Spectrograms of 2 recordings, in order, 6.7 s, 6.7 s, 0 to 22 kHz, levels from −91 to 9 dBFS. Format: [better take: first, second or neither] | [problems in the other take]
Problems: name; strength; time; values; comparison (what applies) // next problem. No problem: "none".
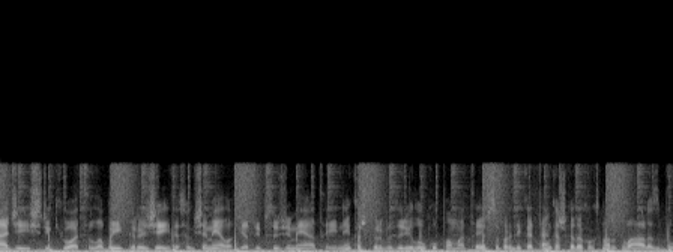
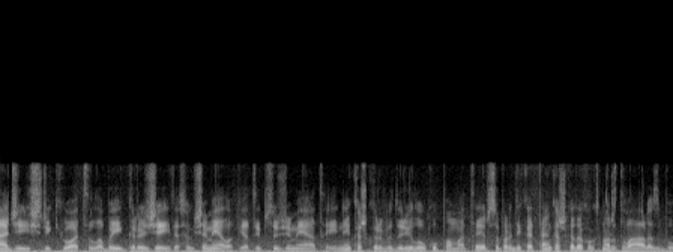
second | background sound (Bass guitar); 1 dB above the speech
